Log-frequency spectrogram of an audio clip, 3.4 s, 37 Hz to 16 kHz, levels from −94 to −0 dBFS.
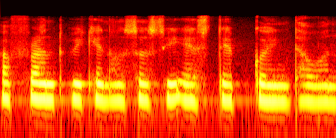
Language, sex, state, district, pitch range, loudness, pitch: English, female, Nagaland, Kohima, 190-200 Hz, -17 LUFS, 195 Hz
